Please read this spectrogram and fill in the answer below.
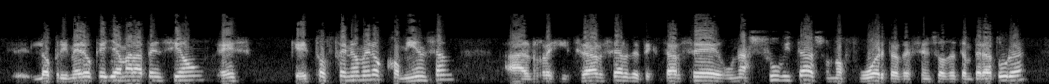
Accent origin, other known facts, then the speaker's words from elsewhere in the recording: Seville, Andalusia, Spain; pues recomiendo la ruta de la tapa, pues evidentemente, sí, sí, como buen sevillano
